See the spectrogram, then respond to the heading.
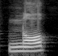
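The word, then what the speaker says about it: knock: Knife नॉक नॉट नो। ठीक है? कनो नहीं क नॉट नहीं कनोक नहीं।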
